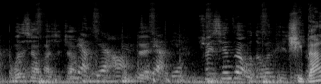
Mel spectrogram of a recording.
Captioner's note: speaking Tibetan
